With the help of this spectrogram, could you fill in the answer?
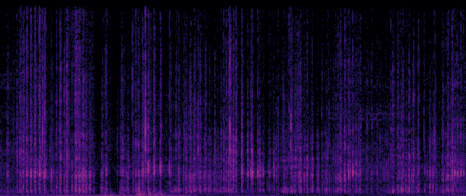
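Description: A laminated cardboard board book, tilted edge-on, is gripped and squeezed by fingers along its cover and edges. Close, bright squeaks and scratchy rubbing come in repeated bursts, with a faint low hum in the first two seconds.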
